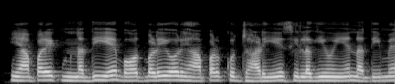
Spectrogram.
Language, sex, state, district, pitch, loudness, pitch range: Hindi, female, Maharashtra, Washim, 180 Hz, -14 LUFS, 175-190 Hz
